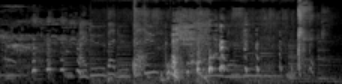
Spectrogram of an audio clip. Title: Newborn sneezing 🤧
